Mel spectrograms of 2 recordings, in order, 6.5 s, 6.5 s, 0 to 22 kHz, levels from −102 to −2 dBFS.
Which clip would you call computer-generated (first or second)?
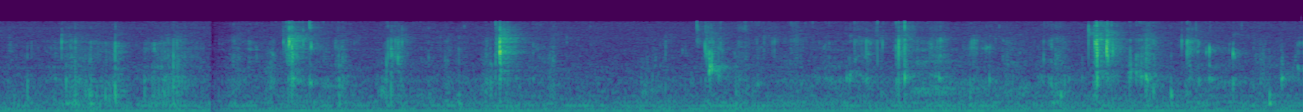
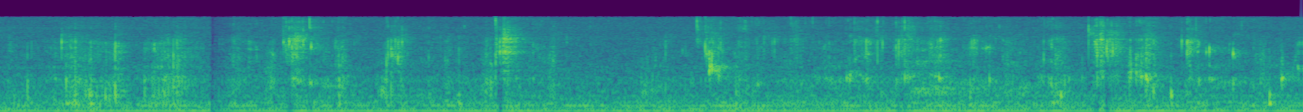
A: second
